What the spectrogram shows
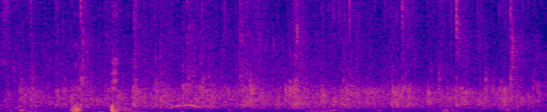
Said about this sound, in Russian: Давайте поаплодируем этой личности.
